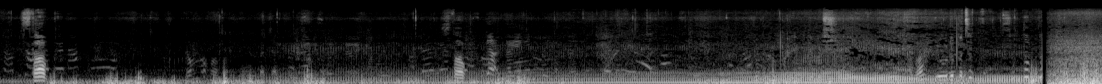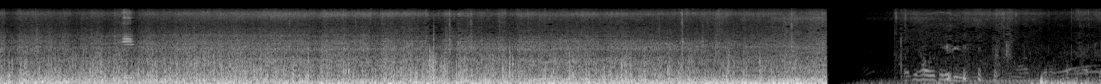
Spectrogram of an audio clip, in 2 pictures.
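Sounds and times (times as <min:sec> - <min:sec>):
vehicle rumble driving on sand: 0:00.0 - 0:19.3.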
